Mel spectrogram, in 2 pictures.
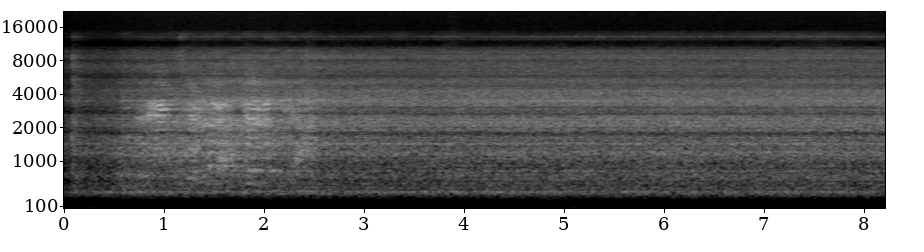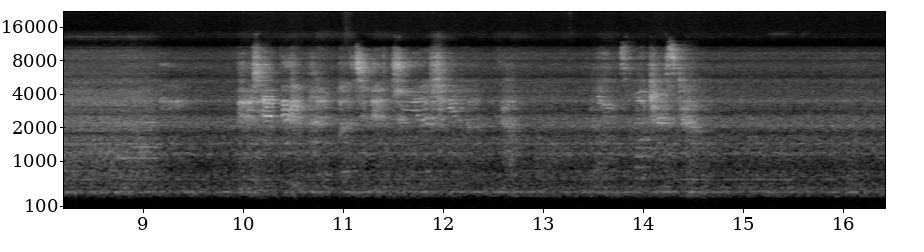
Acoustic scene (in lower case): subway train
